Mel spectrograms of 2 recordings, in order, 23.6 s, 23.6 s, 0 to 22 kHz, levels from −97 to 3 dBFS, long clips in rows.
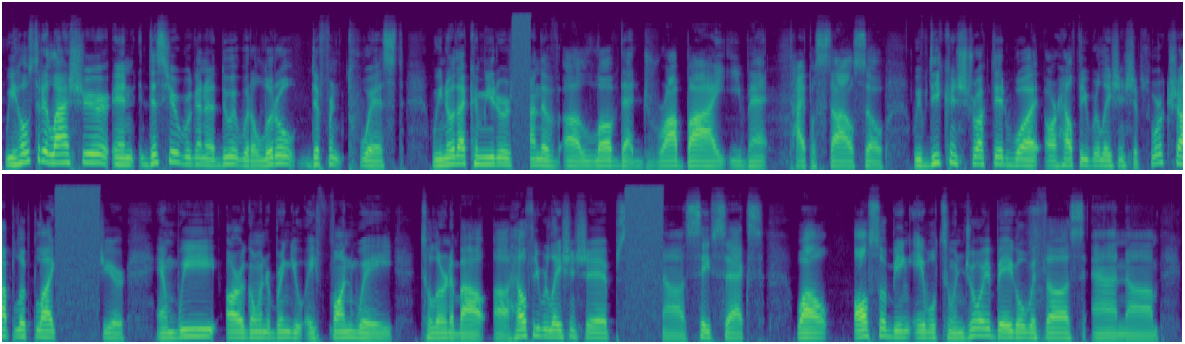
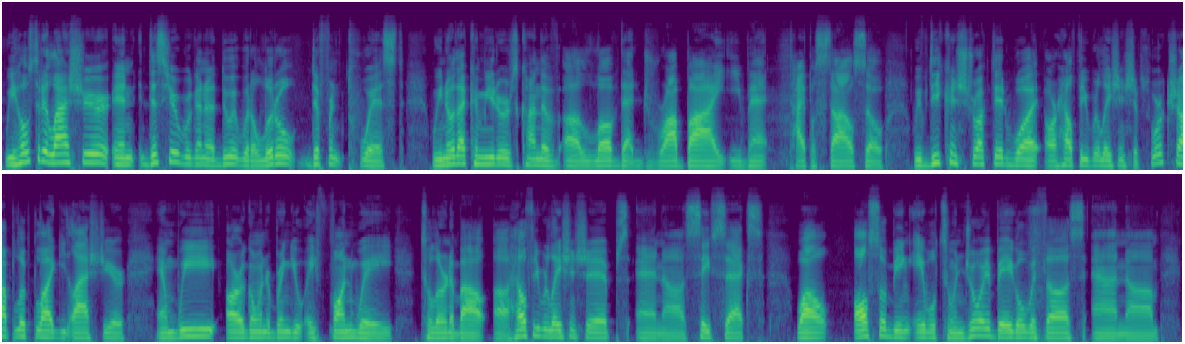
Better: second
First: audio cutting out; filled with static; at 5 s, at 12 s and at 18 s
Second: none

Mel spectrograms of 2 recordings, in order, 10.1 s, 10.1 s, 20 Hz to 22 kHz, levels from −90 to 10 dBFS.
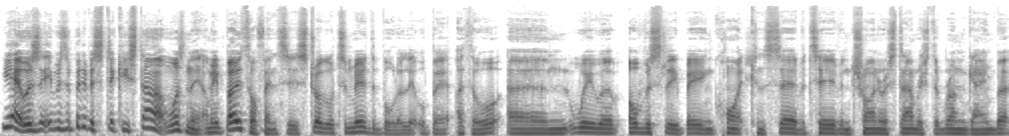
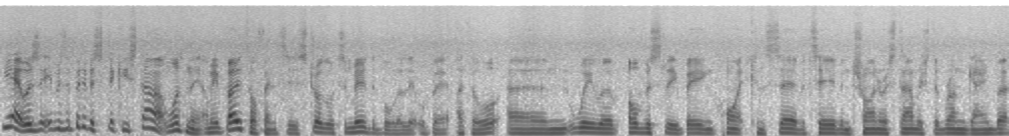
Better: first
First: none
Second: hiss; noticeable; throughout; 10 dB below the speech

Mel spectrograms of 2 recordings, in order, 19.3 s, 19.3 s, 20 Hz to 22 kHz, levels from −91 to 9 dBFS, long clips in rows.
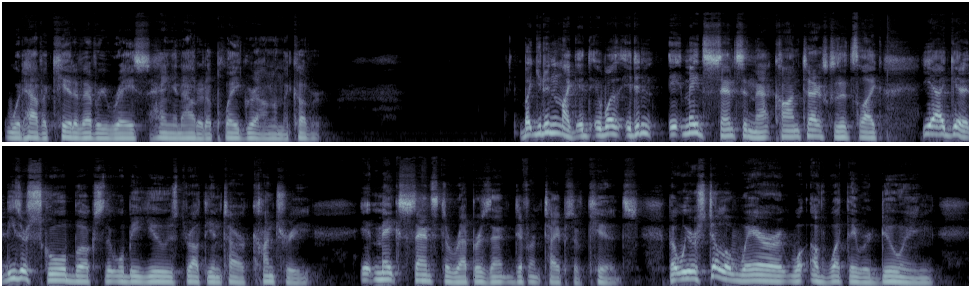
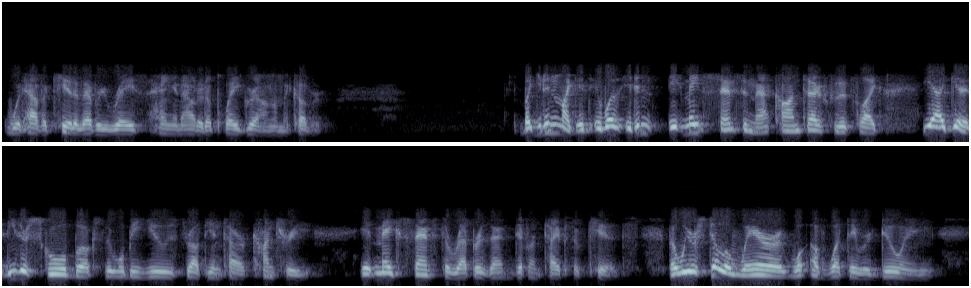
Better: first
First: none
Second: phone-call audio

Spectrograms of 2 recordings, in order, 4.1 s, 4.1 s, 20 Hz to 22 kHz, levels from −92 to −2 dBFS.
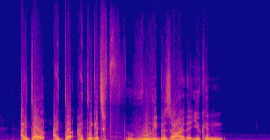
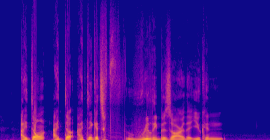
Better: second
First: distortion; heavy; 8% of the sound clipped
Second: none

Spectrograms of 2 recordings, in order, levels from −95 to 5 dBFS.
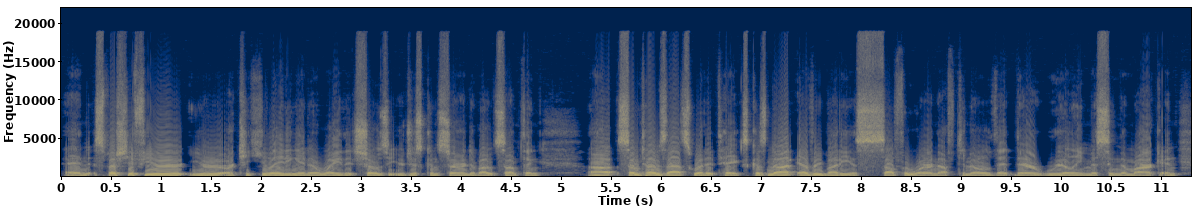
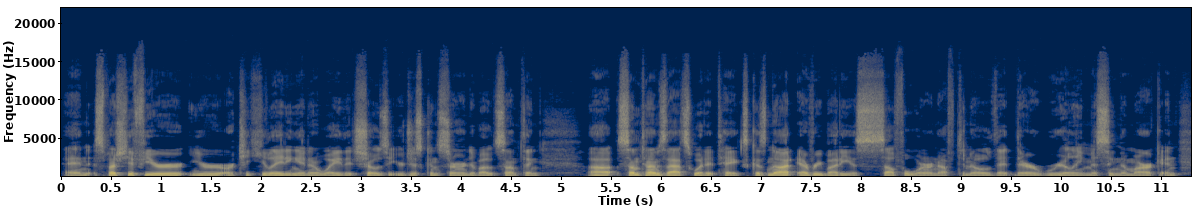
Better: second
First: distortion; heavy; 6 dB below the speech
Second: none

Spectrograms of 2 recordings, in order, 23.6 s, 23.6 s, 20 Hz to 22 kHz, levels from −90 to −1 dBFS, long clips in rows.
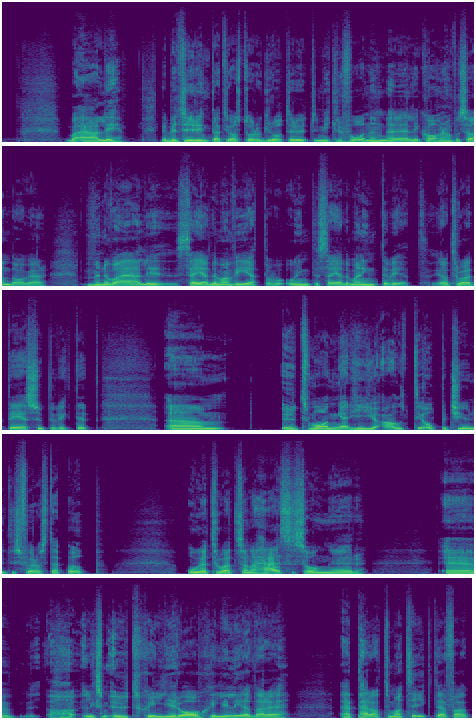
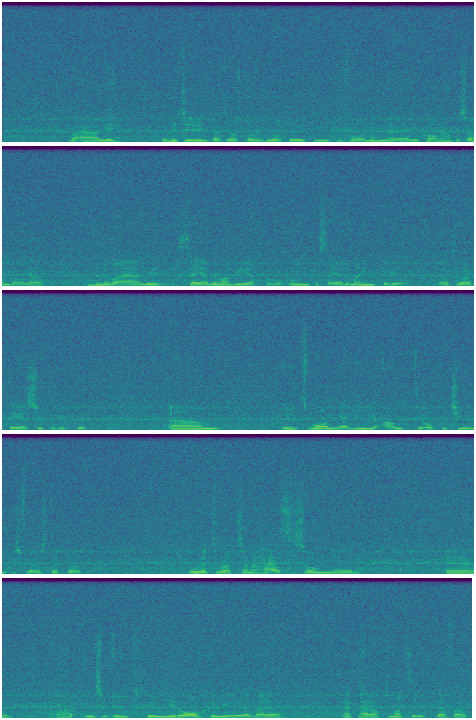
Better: first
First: none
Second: hiss; loud; throughout; 5 dB below the speech

